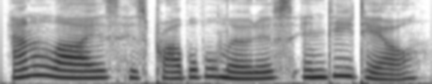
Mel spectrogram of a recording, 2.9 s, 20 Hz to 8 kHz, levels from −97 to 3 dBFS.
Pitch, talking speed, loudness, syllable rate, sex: 250 Hz, 125 wpm, -16 LUFS, 5.2 syllables/s, female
